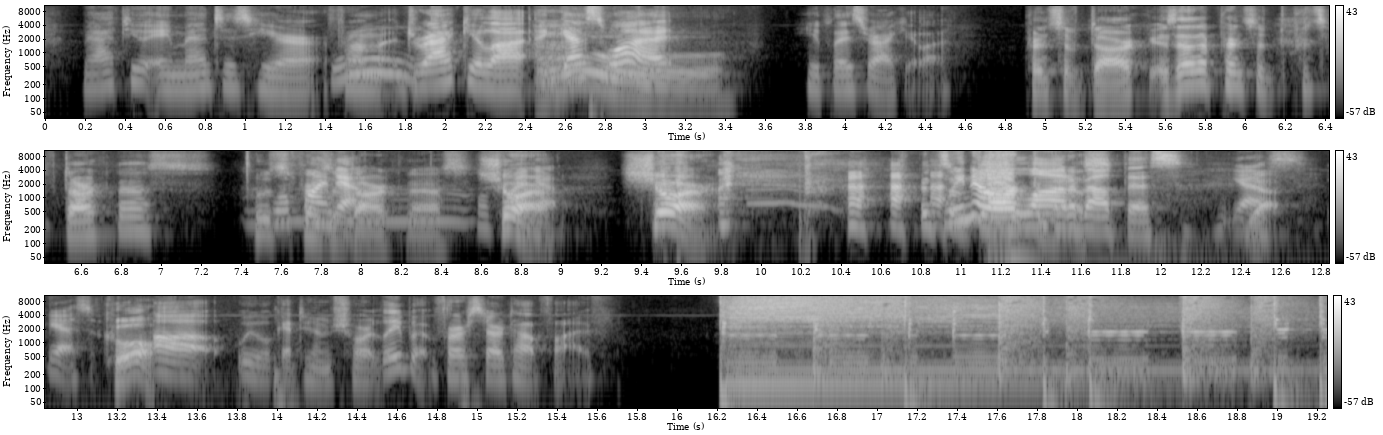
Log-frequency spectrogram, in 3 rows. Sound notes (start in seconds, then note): 9.7 laughter; 16.2 upbeat pop music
